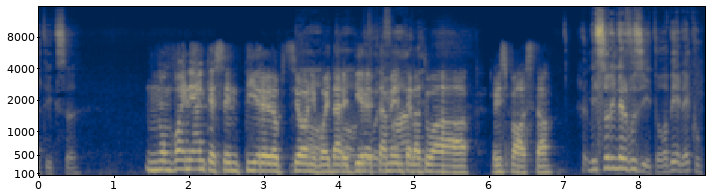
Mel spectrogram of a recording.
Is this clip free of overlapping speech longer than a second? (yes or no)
no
